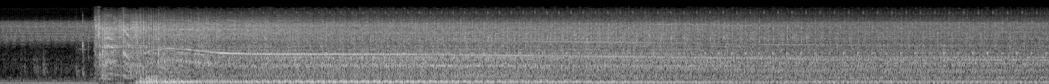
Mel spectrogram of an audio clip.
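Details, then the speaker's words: Subaru Baja petrol engine after cleaning and lubricating the idle air control valve, previously idling high around 1,800–2,000 rpm and hunting: cranks, catches, and drops to a steady, even 750 rpm idle with no hunting; normal idle. "right away my rpms drop down 750 the first time has done that in about three months"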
